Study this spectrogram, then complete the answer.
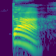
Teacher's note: জিহ্বার আগাটা সামনে দুই দাঁতের গোড়াতে লাগাতে হবে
